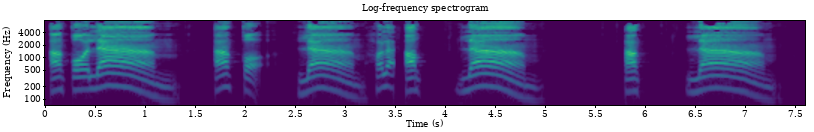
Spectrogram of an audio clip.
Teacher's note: شما صدای قاف رو در هنگام سکون نمیشنوید، در صورتی که وقتی قاف از مخرج خودش رها میشه صدا شنیده میشه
